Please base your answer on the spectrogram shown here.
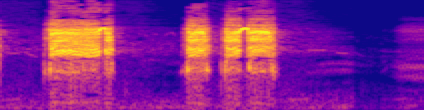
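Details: Black francolin giving a lively, full-spirited call: a long harsh, raspy burst, a short pause, then a brief grating note run straight into a longer one, all loud and close against a quiet background.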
